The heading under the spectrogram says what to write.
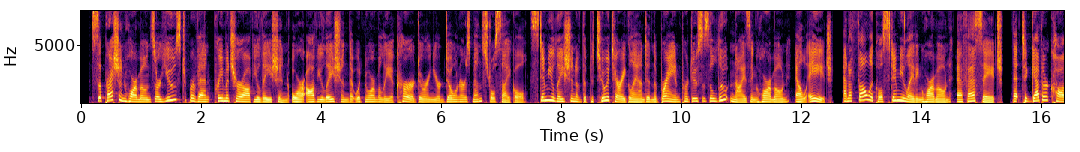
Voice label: Medical Narration

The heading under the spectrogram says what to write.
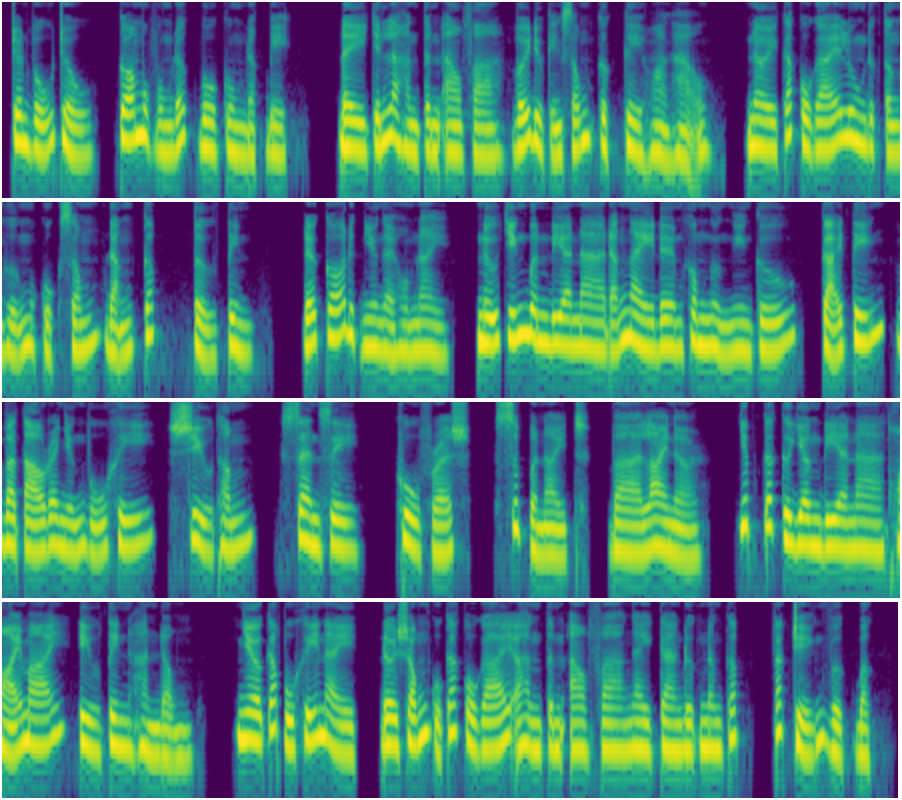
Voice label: Deep Husky Heroic

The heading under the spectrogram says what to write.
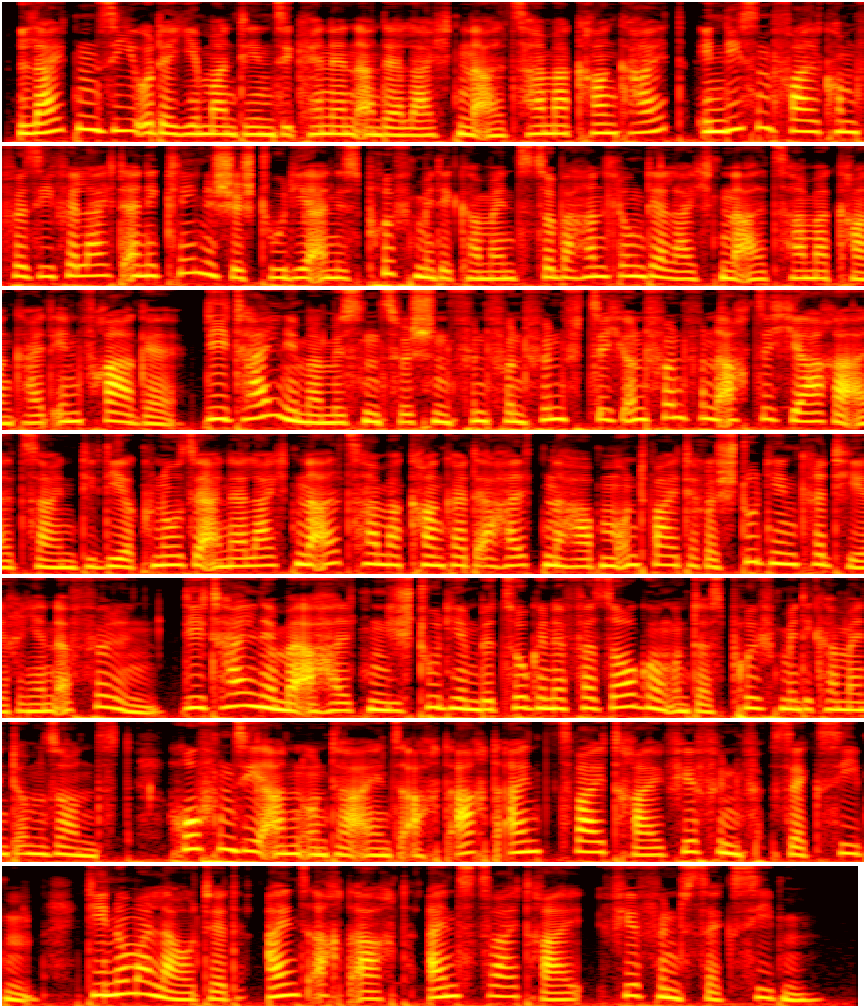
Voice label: GERMAN Radio; Quintiles; DAYBREAK; ALZ

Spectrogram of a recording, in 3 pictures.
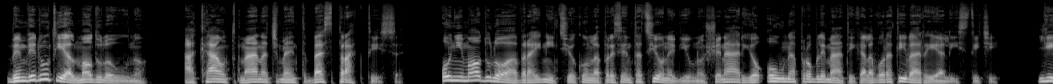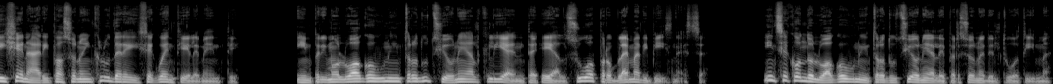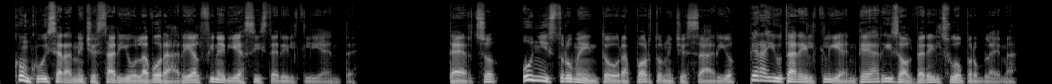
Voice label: ITA

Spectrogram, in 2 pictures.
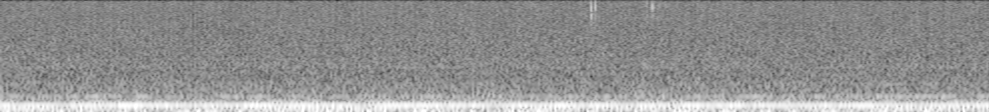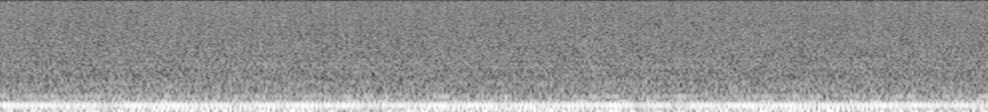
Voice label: Reconnect with real food promo

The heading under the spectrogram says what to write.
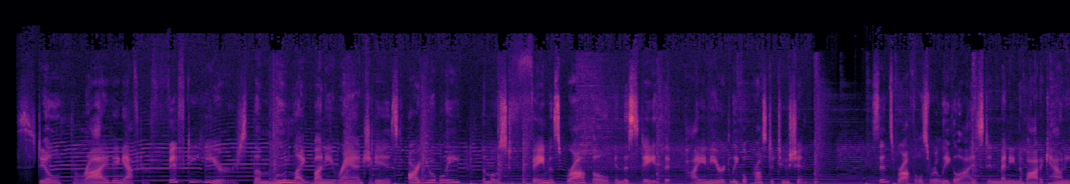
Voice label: Narration NO SLATE

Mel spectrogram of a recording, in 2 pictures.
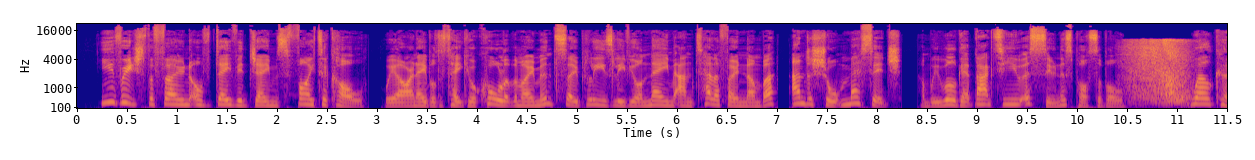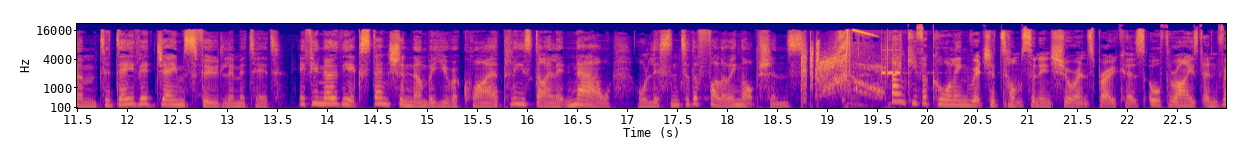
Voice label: TELEPHONY

